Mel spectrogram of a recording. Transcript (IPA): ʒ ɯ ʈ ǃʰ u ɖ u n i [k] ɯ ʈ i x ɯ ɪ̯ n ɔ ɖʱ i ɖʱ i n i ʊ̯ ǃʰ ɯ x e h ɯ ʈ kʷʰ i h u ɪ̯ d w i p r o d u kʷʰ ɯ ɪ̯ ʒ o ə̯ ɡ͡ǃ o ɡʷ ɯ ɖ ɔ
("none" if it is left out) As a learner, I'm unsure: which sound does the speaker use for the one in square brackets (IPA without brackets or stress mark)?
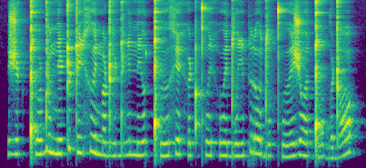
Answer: ʈ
